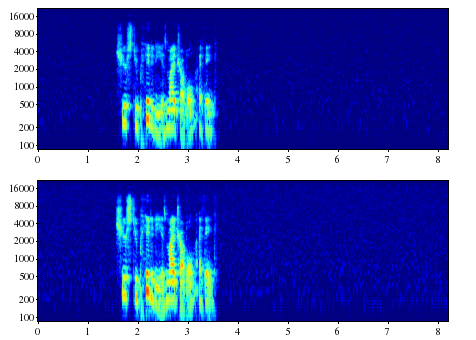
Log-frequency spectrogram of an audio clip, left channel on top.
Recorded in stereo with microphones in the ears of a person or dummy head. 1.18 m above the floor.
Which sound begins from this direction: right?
A woman speaking, at 1.6 s.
